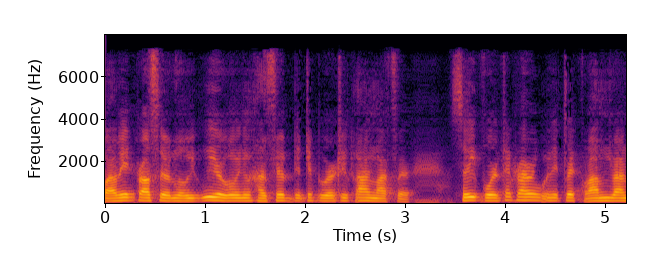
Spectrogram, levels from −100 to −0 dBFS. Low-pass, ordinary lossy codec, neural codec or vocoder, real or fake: 7.2 kHz; AAC, 48 kbps; codec, 16 kHz, 0.5 kbps, FreqCodec, larger model; fake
